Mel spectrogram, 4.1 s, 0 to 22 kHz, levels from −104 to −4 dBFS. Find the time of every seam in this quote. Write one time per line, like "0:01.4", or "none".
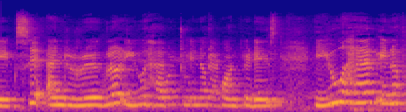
0:01.9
